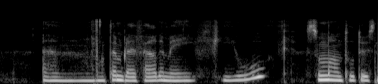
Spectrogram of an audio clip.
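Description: From 0.93 to 3.55 s, scattered short gaps: about four gaps from lost packets, the longest around 40 ms, patched by repeating prior sound, heard as brief ticks and smears, visible as smeared, repeated spectrogram frames.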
